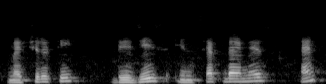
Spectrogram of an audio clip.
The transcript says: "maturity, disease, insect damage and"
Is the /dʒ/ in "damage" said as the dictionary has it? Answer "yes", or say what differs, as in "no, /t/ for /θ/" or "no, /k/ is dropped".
no, /z/ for /dʒ/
